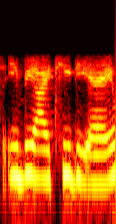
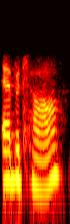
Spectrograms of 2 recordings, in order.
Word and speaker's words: EBITDA: have never heard of this, this number, this EBITDA, which I always say it wrong, EBITDA.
